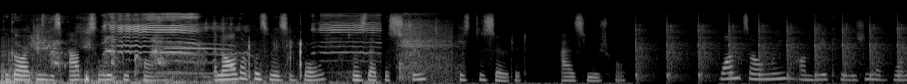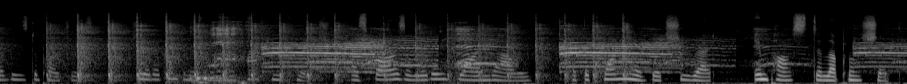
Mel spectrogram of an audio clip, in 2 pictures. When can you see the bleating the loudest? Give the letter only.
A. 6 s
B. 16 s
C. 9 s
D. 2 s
D.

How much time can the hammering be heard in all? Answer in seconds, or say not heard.
9 s.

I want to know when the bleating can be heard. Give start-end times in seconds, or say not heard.
0.0-4.7, 10.8-18.1.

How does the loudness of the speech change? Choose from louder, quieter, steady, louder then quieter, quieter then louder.
quieter then louder.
